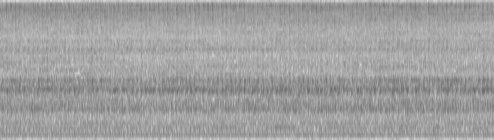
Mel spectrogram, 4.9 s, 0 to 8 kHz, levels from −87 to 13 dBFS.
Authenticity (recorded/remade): recorded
